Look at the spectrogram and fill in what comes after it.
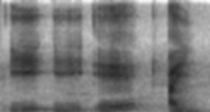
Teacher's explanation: अग्रभाग यानी जीभ का अग्रभाग काम करता है ई, ए और आई को बोलने में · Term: अग्रस्वर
